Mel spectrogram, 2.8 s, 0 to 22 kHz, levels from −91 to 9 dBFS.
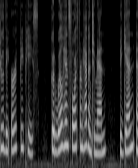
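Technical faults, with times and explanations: Throughout: audio read two samples at a time (double speed). The speech plays at 2x speed and sits 12 semitones, a full octave, too high. Each pair of samples is treated as one frame, so time is halved.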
